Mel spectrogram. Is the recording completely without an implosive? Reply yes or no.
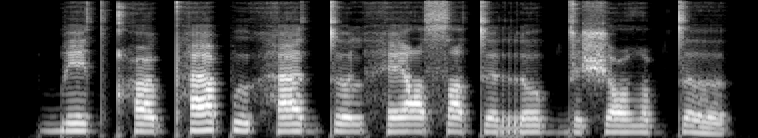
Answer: yes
